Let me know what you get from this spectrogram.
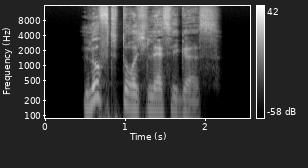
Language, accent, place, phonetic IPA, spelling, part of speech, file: German, Germany, Berlin, [ˈlʊftdʊʁçˌlɛsɪɡəs], luftdurchlässiges, adjective, De-luftdurchlässiges.ogg
- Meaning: strong/mixed nominative/accusative neuter singular of luftdurchlässig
